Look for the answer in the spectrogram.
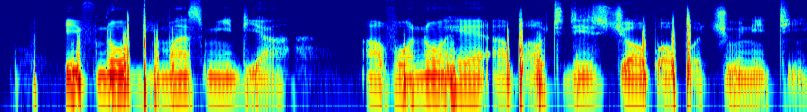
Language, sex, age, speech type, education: Nigerian Pidgin, male, 30-45, read, primary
